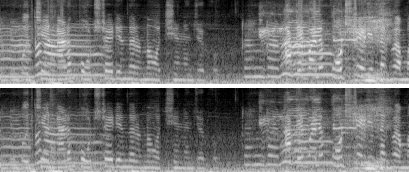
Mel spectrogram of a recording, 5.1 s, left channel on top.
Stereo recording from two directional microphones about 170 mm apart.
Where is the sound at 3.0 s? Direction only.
Centre (ahead or behind).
